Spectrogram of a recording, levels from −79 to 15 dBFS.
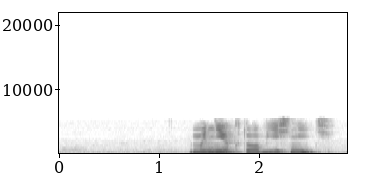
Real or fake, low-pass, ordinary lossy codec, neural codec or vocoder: real; 5.4 kHz; AAC, 32 kbps; none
